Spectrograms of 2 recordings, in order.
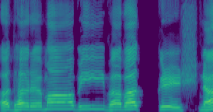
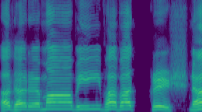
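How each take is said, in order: The two takes are said the same way.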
